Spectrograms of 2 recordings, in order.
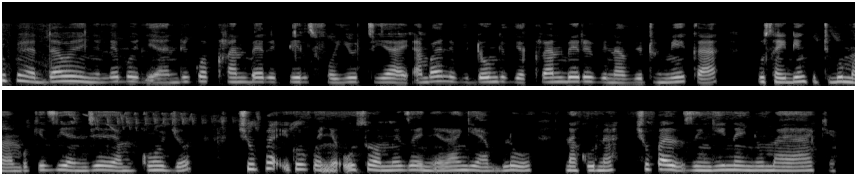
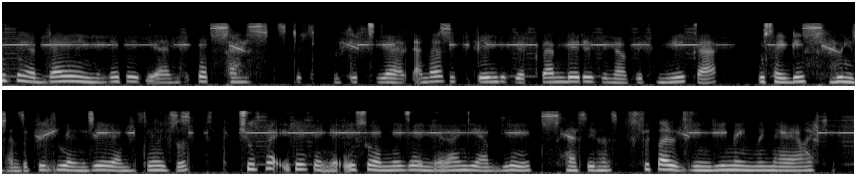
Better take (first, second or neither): first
